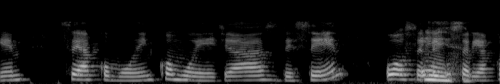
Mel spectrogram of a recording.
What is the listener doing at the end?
listening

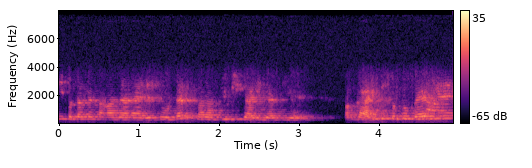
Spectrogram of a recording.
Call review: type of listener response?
listening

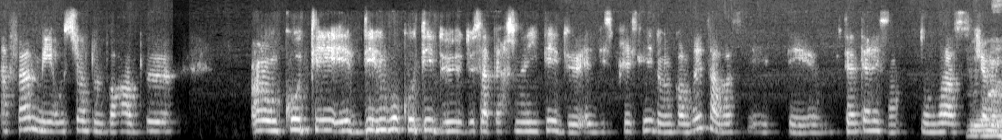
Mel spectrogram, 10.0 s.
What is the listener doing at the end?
taking over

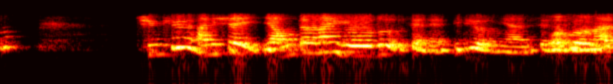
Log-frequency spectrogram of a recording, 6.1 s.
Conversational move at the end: taking over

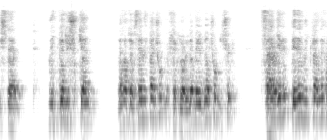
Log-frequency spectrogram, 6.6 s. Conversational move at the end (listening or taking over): listening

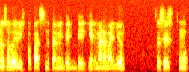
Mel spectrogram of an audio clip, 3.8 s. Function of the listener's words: listening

